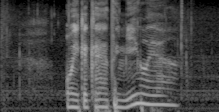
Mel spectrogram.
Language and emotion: Russian, positive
